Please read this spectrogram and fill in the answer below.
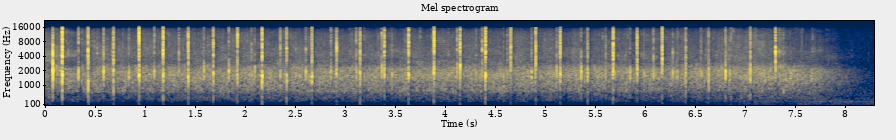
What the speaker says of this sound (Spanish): pido a él un fuerte aplauso.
